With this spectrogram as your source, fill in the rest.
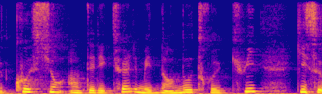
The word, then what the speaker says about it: qi: te parler de quotient intellectuel mais d'un autre cuit qui se prononce-t-il comme dans chi kong en fait traduit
